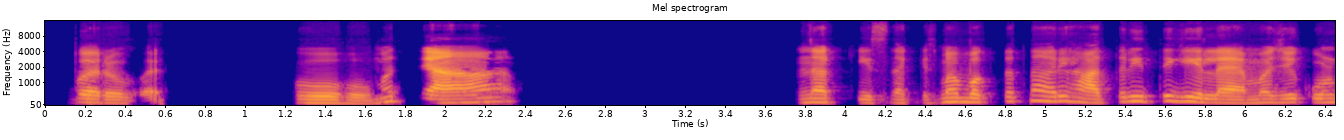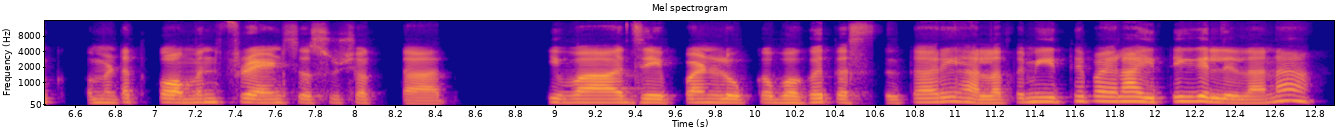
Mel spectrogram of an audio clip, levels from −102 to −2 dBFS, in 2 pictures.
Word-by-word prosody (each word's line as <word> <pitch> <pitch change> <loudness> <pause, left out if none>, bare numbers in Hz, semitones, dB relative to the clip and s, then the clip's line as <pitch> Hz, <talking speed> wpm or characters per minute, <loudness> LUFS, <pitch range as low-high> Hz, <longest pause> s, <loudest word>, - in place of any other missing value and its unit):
बरोबर. 140 -6 -1 0.7
हो, 140 -2 +1
हो, 115 -1 -4
मग 195 - -5
त्या 160 +3 +8 1.5
नक्कीच, 165 -4 -1
नक्कीच. 140 +2 -11
मग 180 0 0
बघतात 175 +3 -3
ना, 225 - -2
अरे 210 +1 -1
हा 155 -5 +3
तर 190 - -7
इथे 210 +1 -3
गेला 175 -8 +3
आहे. 140 - +6
म्हणजे 150 +3 -2
कोण 165 0 -5 0.2
म्हणतात, 150 +2 -5
कॉमन 155 +1 +1
फ्रेंड्स 150 -2 +2
असू 145 0 -5
शकतात 125 -4 -4 0.5
किंवा 155 -1 +3
जे 155 -1 +3
पण 155 0 +2
लोकं 150 -1 -3
बघत 150 +2 -2
असतील 145 -1 -6
तर 165 - -3
अरे 175 +3 0
ह्याला 145 -5 +1
तर 170 - -7
मी 185 +1 0
इथे 185 +3 -3
पहिला, 200 -1 0
हा 200 - +6
इथे 190 +3 -1
गेलेला 155 -8 +2
ना? 225 -1 -2
155 Hz, 185 wpm, -26 LUFS, 145-180 Hz, 1.5 s, त्या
